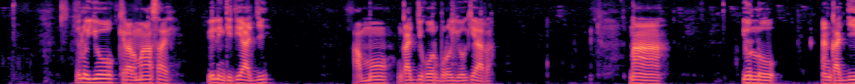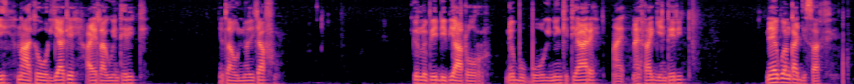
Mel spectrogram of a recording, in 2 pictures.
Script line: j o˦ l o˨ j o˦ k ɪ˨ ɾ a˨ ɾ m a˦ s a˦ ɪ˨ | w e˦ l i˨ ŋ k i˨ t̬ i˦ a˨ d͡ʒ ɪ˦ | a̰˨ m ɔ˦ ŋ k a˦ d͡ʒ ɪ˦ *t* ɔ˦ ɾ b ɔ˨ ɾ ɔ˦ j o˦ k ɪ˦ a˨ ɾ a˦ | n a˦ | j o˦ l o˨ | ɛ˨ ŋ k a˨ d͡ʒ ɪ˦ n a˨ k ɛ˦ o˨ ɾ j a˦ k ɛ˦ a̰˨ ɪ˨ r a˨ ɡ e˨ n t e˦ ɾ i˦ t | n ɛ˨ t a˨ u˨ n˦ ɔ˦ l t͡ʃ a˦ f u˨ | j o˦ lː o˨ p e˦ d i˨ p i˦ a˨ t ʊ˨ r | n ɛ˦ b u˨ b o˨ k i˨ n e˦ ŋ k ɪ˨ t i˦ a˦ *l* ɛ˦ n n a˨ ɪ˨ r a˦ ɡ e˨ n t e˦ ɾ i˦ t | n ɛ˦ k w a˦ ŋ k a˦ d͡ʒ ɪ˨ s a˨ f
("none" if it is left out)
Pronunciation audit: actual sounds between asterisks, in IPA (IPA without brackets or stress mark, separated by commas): k, ɾ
